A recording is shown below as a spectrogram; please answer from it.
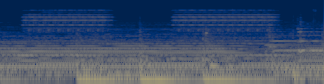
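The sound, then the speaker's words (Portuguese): A telephone ringing in two separate bursts, each a high, buzzy trilling ring lasting about a second, faint over a low steady background. “Na manhã seguinte, recebo uma ligação de Josh.”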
